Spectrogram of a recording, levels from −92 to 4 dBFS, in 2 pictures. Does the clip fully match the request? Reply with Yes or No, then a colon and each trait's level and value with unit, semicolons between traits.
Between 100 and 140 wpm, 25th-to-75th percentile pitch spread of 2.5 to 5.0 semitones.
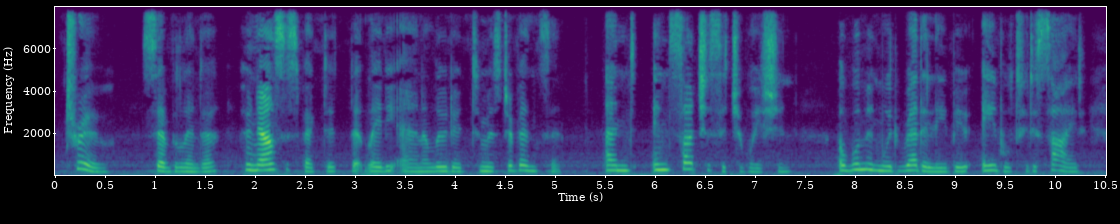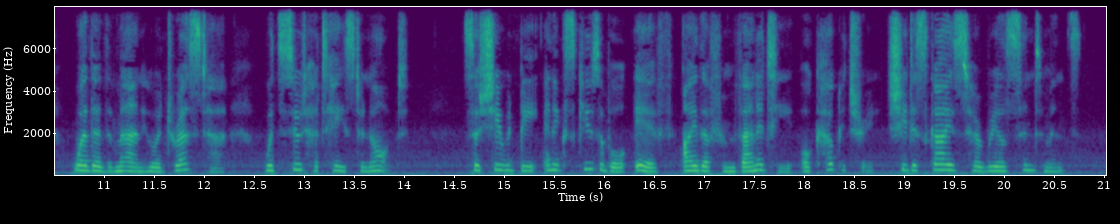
No: average, 155 wpm; average, 3.8 semitones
